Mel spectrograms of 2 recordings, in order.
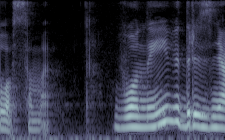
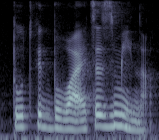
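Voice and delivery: ordinary talk, nothing marked

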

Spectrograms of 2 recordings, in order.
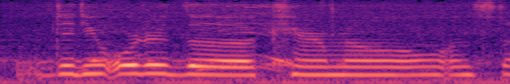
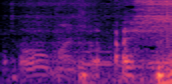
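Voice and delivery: whisper; 13 dB quieter, much faster than usual. Real, not acted. Whispered aside.

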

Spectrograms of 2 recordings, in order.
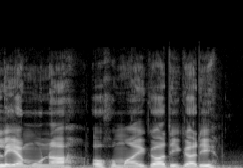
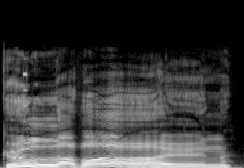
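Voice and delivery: extremely slow, each vowel stretched long; drawn-out words; 2 semitones lower, much slower than usual. Real, not acted. Player talking over the game, very drawn-out delivery. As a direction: stretch two words across several seconds. Drawn-out reply during play.

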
